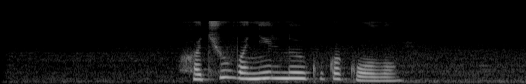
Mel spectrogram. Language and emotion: Russian, neutral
